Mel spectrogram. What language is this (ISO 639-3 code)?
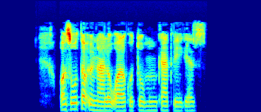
hun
